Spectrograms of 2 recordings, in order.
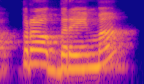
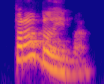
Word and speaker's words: problema: Na pronúncia, tem muita gente que fala problema, quando o certo seria problema.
